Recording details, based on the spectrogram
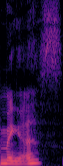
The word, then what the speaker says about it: Menzies: It's spelled M E N Z I E S. Right, okay. So in Scotland, you say Mingus. – Yeah. – But it's spelled Menzies. – Oh. – Scots say oh, Mingus. Oh, interesting. – Which is how it should be said.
